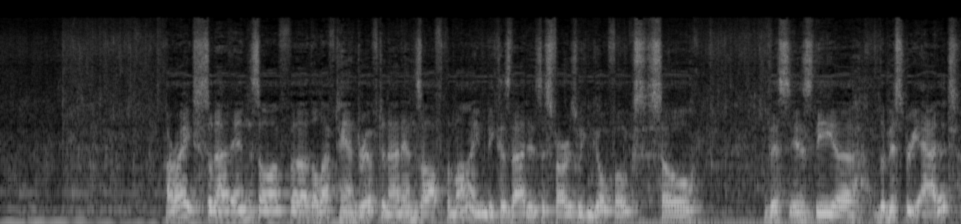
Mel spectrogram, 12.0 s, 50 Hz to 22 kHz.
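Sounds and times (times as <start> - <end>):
stream babbling: 0.0 - 12.0.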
